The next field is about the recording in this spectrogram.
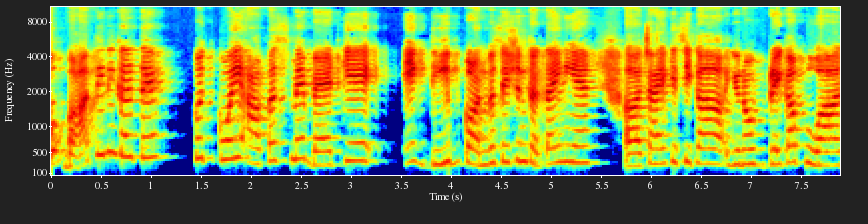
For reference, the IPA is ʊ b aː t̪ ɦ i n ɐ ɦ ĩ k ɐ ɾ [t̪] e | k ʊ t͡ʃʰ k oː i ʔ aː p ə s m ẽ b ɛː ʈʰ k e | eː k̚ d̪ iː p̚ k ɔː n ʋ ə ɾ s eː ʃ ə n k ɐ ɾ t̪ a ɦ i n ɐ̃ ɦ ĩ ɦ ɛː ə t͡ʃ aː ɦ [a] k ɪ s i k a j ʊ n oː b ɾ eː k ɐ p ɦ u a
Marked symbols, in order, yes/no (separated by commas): yes, no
